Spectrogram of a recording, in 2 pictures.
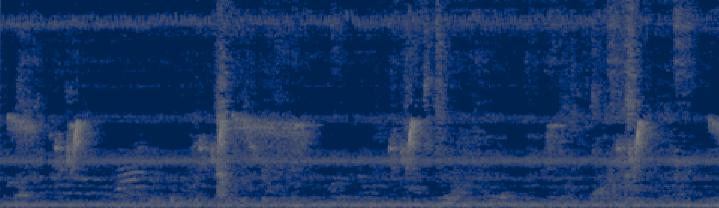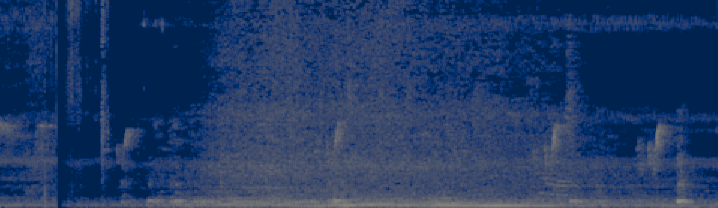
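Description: Small birds chirping, short rising chirps every second or two. About halfway through, a louder steady hiss with a low, muffled sound underneath takes over.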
